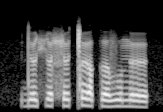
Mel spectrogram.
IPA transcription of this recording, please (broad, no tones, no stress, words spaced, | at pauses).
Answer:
dʏçø ɬʏǀøɐ̯ kəvun̪ø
